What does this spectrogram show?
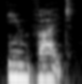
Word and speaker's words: invite: 必要なのがこの v の部分になります V の音っていうのは下口の粘膜あたりを上の刃で押えてっと発音しますなので invite V ていう音になりますねじゃあね今回も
